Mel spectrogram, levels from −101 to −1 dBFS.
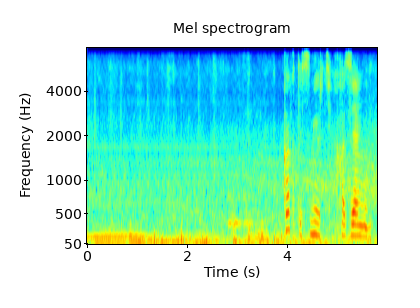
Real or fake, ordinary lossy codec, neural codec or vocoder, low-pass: fake; none; codec, 16 kHz, 2 kbps, FunCodec, trained on Chinese and English, 25 frames a second; 7.2 kHz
